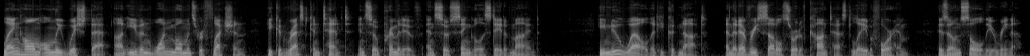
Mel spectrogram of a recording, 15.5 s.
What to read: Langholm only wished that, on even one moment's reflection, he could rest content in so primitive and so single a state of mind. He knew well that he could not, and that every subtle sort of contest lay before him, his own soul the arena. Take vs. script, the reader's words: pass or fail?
pass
